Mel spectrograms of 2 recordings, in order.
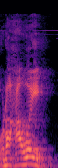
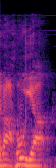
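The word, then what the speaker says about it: راهويه: Alors, du bon qui nous connaît, ban muhaddithin jamais pas prononce Ishaq ibn Rahawi. Ban muhaddithin de Dabtul, ça c'est Rahuya.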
